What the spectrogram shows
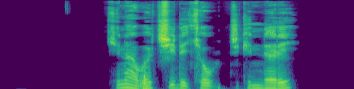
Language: Hausa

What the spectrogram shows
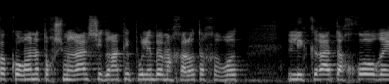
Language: Hebrew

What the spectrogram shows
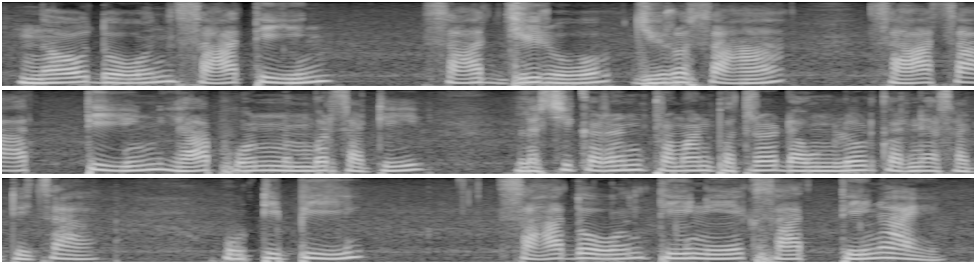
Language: Marathi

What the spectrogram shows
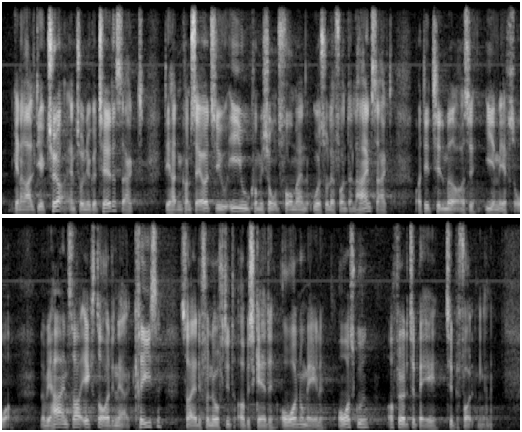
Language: Danish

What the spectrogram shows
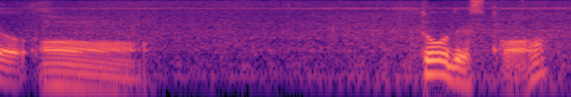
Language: Japanese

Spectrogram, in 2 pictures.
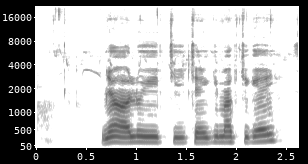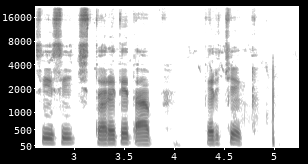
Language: Kalenjin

